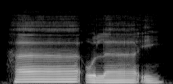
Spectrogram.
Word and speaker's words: هؤلاء: So if you see what I'm saying, there's only sign of single fatha here. There's no mad, but how we pronounce هؤلاء. Same like hada. Originally there was alif here, a mad, but that has been omitted.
